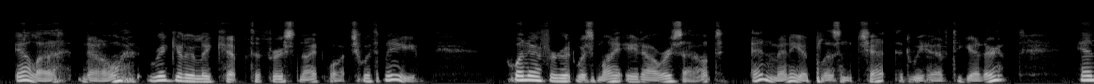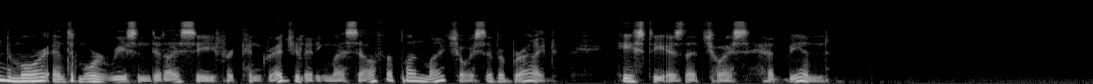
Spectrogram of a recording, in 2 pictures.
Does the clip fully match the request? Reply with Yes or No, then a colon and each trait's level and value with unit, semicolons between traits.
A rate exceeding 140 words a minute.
No: slow, 135 wpm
